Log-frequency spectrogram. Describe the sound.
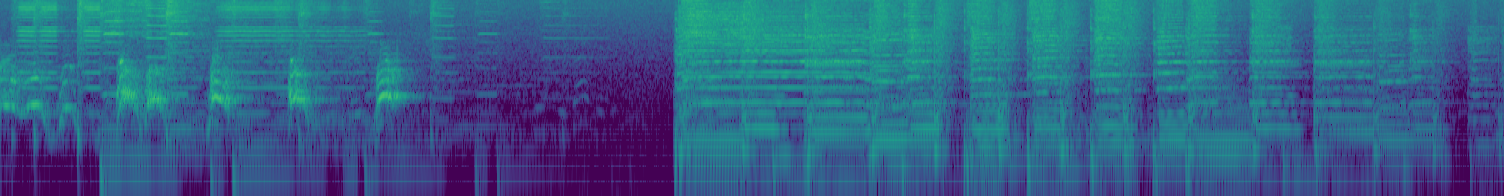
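Dog barking: a few short, bright barks and yips repeated early on, then a lively music track carries on loudly with further dog-like sounds mixed in.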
